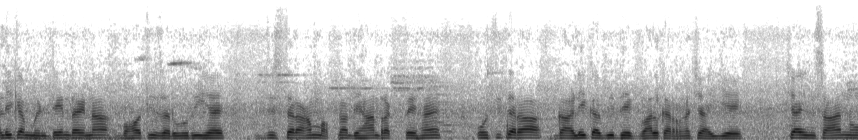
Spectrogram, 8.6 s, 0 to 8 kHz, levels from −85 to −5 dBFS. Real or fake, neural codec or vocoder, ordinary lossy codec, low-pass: real; none; none; none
